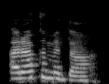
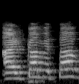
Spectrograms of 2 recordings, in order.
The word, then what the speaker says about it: Arkamita: Arakamita. I am sorry if I pronounced your name. Ma'am, it's Arkamita, but it's fine, ma'am.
